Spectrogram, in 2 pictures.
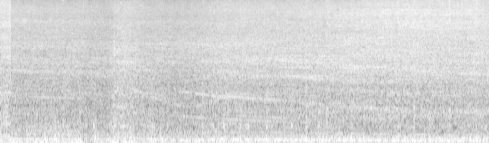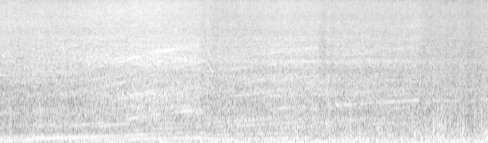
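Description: A Yamaha Niken three-wheeled motorcycle engine, loud and close while ridden on wet roads, its pitch steadily rising and falling through gear changes and throttle surges with wind rush throughout.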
